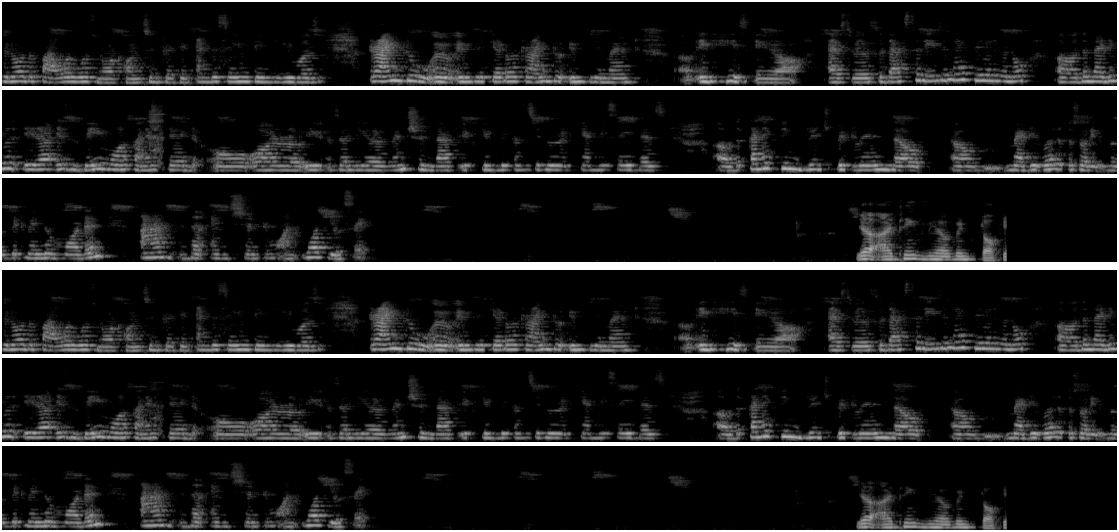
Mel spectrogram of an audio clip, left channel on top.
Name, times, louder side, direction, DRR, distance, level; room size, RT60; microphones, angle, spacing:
voice 1, 0.0-26.0 26.5-26.7 27.5-27.7 28.2-28.4 29.0-29.2 30.8-30.9, left 1 dB, 5° left, 0.6 m, -33 dB
voice 2, 30.8-32.4, left 3 dB, 90° left, 1.6 m, -31 dB
head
